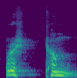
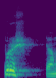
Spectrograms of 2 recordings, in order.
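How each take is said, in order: First: The retroflex t is aspirated, with breath. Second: The retroflex t is unaspirated, without breath. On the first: The speaker calls it right. "अनन्तरम् उच्चारितमस्ति महाप्राणठकारोपेतम्" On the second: The speaker calls it wrong. "प्रथमम् उच्चारितम् अल्पप्राणटकारोपेतम्"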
